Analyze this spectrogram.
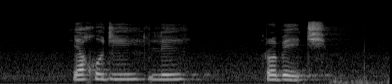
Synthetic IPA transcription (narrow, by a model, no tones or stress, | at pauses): jaχʊdilɪ | rʔɔbɛːtʰi̥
